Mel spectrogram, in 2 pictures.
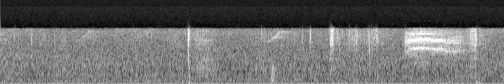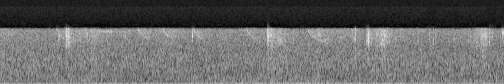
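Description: A short, harsh bird call about four seconds in, the loudest sound, over a steady hiss with scattered light ticks and rustles.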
